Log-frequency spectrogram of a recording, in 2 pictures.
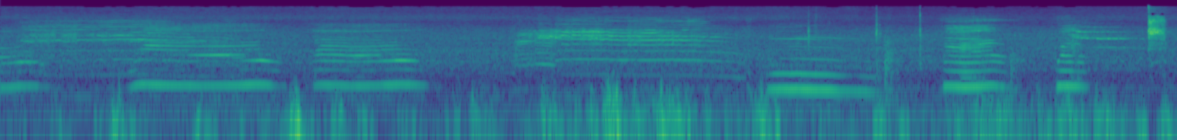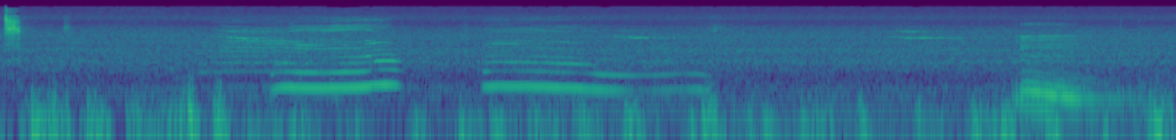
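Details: Playing and feeding kittens meow over and over, a run of short rising and falling cries, some paired, with bright clicks and knocks between them and a last squeaky downward meow near the end.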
